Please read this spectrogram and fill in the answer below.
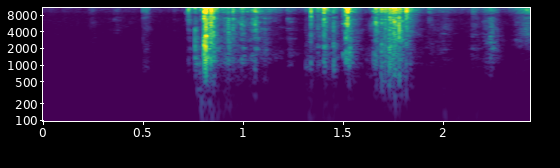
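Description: Tarot cards being handled: a quick run of papery rustles and flicks that starts about three-quarters of a second in and lasts about a second.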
